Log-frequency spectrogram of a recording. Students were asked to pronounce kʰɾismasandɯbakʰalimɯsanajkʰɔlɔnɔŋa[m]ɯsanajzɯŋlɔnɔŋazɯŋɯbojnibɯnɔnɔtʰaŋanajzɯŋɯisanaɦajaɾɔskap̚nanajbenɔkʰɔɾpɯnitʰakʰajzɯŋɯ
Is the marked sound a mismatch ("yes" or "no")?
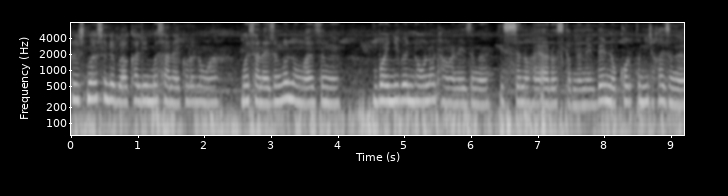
no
